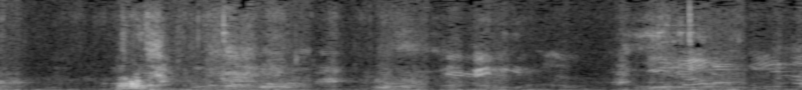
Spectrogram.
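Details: Dog park play turning into a dogfight: a loud bark bursts out early, followed by shorter harsh barks and growly yaps beneath overlapping human voices.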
